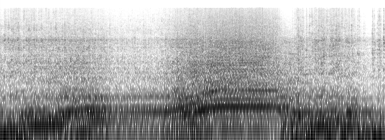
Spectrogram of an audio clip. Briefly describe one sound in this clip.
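A car engine revs up sharply and then drops back.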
